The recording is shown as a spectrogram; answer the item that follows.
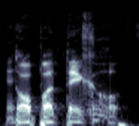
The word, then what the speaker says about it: Topo Chico: Topo Chico is so good. – Did I say that right? – Topo Chico.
